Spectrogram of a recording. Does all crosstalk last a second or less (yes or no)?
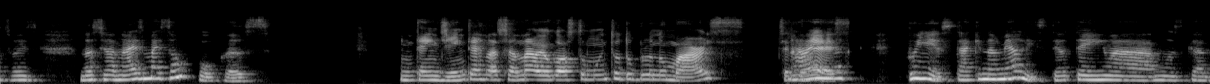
yes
